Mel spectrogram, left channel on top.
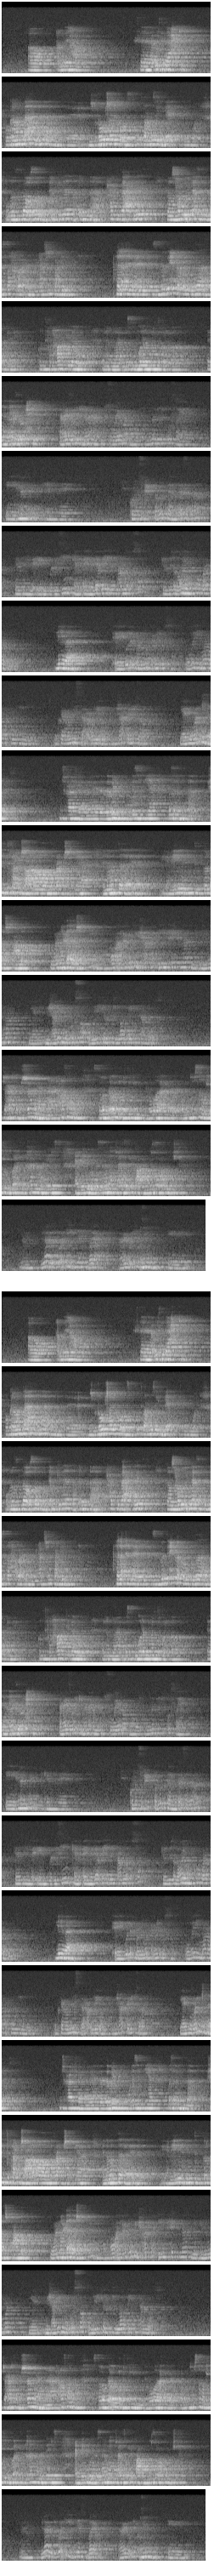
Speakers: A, on the right; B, on the right.
A: اه الله
B: مم.
A: يرحمه فقلت بقى احكي وكمان بقى ان انا كنت مش بطول شعري خالص انا كنت بعمله زي الولاد و... ومنزل بقى قصه من قدام كده فكان لحد بقى اعدادي كانوا اصحابي يقولوا لا لازم تلبس طرحه بقى اللي ما يعرفش ينفع كده فلا ال- ال- الذكريات دي حلوه قوي وانا يعني كنت فرحانه كده و... ولما بس مجرد ما انا افتكرتها آه
B: لا انا
A: انتي
B: عايزه اقول
A: بقى احكي
B: لك
A: لي
B: انا عايزه اقول لك ان انا اما كنت صغيره بمض- بمناسبه القصه يعني إيه، فاكره
A: امم
B: ان كان كنا الصبح في الطابور بتاع المدرسه بقى كانت ال- المدرسين كان اي ما يلاقوا اي بنت عامله قصه كانوا بيطلعوها
A: امم
B: يوقفوها بره الطابور
A: ليه بقى
B: آه، بيقول لك ممنوع تعملي قصه والله مره وقفوني و... وكانوا عاملين لي استدعاء ولي امر مش عارفه ليه بصراحه يعني هم مالهم
A: ايه ده
B: من القصه
A: مش عارفة أنا ده, ده بنت ولازم إن هي مثلا <clears throat> تفرح بشعرها تفرح بشكلها إنما أنت إيه ده يعني إيه بنت ترضى عشان تعامله قطة
B: هو انا
A: أمال
B: لحد
A: بقى
B: دلوقتي
A: لو شافت الاتنين دول
B: اه انا لحد دلوقتي مش عارفه ايه الحكمه من ان هم يعني مش عاجبهم القصه وليه كانوا بيطلعوا اي بنت عامله قصه
A: مش عارفة مش فاهمة يعني أنا أنا أصلا استغربت أول ما قلتيلي اللي هو إيه ده طب أنتوا أصلا لو شفتوا دلوقتي دخلنا مدارس إعدادي ولا ثانوي أنا مش عايزة أقولك على المناظر اللي قعدنا بنشوفها
B: مم. لا دلوقتي الدنيا ضايعه انا عايزه اقول لك اصلا
A: امم
B: آه،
